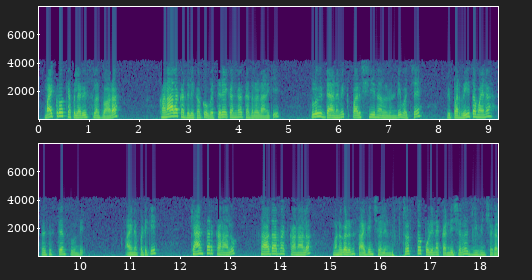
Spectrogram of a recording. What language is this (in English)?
Telugu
